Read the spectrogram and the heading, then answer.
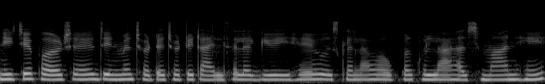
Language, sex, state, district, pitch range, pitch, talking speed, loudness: Hindi, female, Bihar, Araria, 220-230 Hz, 225 Hz, 165 wpm, -30 LUFS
